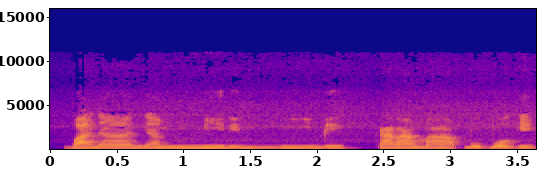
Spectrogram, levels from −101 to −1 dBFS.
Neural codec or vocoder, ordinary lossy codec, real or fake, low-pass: none; MP3, 48 kbps; real; 14.4 kHz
